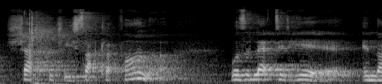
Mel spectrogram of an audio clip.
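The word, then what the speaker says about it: Shapurji Saklatvala: Shakraji Saklat, let me say his name right. Shakraji Saklatvala was elected here in the 1920s as the first Asian MP.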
